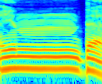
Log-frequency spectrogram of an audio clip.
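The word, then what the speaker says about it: عند: faala yaitu bunyi yang dihasilkan adalah vokalnya adalah nn a inda seperti itu.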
